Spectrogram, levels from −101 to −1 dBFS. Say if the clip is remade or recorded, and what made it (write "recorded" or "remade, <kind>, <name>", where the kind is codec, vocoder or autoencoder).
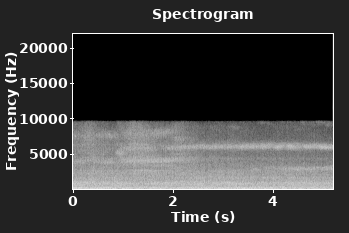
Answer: recorded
